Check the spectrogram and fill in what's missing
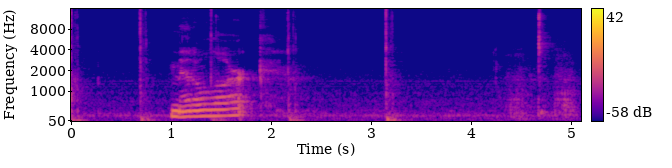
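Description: Computer keyboard typing with a few separate crisp key clicks spread out over several seconds, close and quiet, with a brief spoken word partway through.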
